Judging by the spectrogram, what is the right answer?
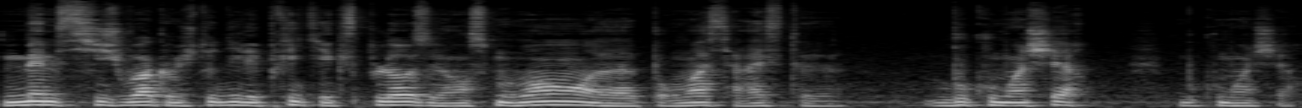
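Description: A somewhat breathy man speaks with fairly even intonation. Audible room echo is present. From Auvergne, France (Clermont-Ferrand). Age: 40s. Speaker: tiny house dweller. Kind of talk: interview. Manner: hesitant, repeats words.

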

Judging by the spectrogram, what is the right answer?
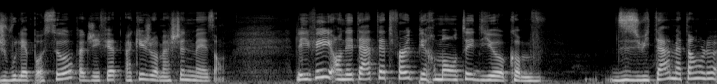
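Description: Speaking at a fairly quick pace, a woman is heard on a very clean recording with a silent background. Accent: Quebec. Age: 40s. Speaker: positive psychology coach. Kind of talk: casual chat.

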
